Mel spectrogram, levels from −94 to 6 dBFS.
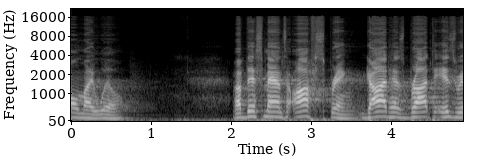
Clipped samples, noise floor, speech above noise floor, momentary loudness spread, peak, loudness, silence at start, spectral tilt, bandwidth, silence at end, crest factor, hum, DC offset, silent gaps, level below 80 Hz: under 0.1%; -60 dBFS; 37 dB; 9 LU; -6 dBFS; -23 LUFS; 0 s; -5 dB/octave; 17.5 kHz; 0 s; 18 dB; none; under 0.1%; none; -48 dBFS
